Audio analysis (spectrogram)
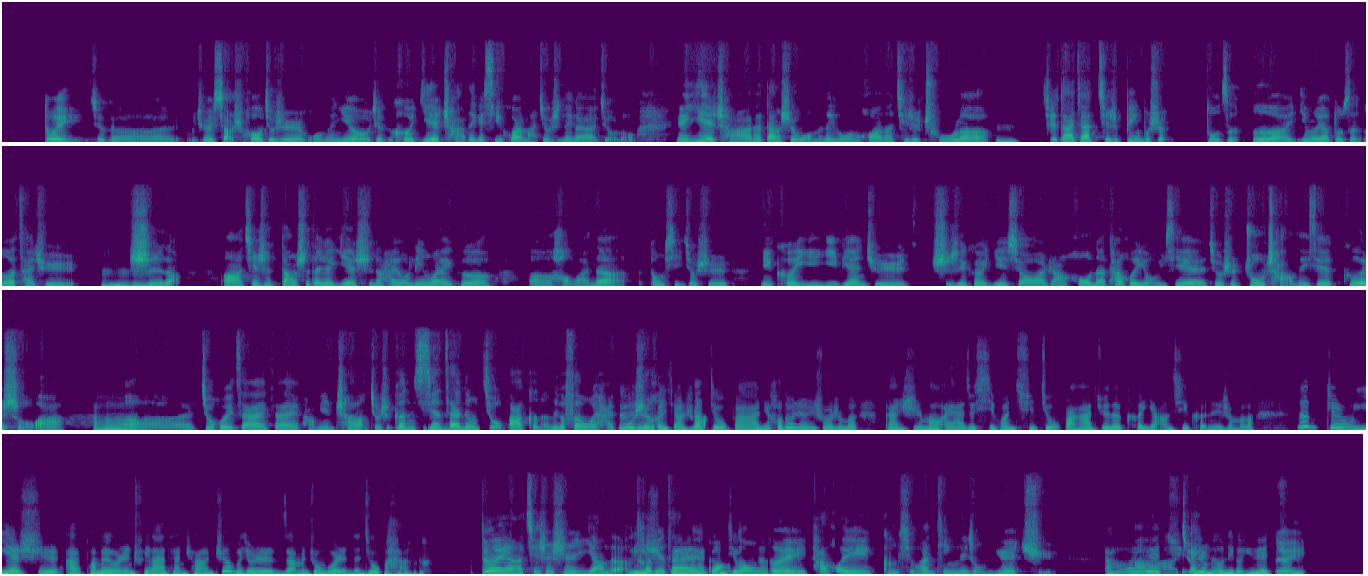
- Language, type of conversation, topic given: Chinese, podcast, 你会如何向别人介绍你家乡的夜市？
- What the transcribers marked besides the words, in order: other background noise; tapping; laughing while speaking: "酒吧吗？"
